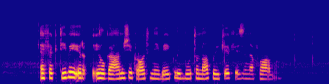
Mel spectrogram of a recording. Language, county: Lithuanian, Kaunas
